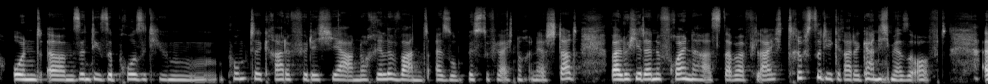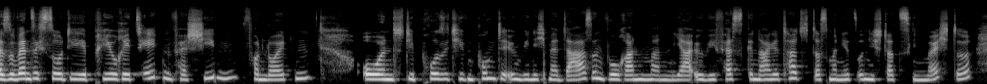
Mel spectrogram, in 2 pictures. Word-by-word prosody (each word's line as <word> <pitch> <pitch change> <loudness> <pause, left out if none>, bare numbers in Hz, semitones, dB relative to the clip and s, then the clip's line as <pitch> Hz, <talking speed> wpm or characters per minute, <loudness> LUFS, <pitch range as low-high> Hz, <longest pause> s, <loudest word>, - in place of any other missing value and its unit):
Und, 225 -2 +6
ähm, 210 -1 +3
sind 240 +1 +2
diese 230 0 +1
positiven 220 -2 -2
Punkte 260 -1 -2
grade 230 0 -2
für 230 0 -5
dich, 220 +1 -2
ja 215 -3 0
noch 210 +2 -3
relevant? 220 -5 +1
Also 205 -2 -3
bist 220 +3 -3
du - - -9
vielleicht 205 - -6
noch 220 +1 -7
in 210 - -7
der 200 -1 -3
Stadt, 255 +4 +1 0.3
weil 230 0 +7
du 240 - +4
hier 255 +2 +2
deine 240 +1 +4
Freunde 245 -2 +3
hast, 215 - -3
aber 210 0 0
vielleicht 225 +2 -3
triffst 290 +2 -2
du - - +4
die 255 -4 -2
grade 220 -2 -2
gar 255 -1 +1
nicht 235 +1 +1
mehr 205 -2 0
so 200 - -3
oft" 215 - -5 0.4
Also 230 +1 +6
wenn 255 -1 +6
sich 265 0 +2
so 255 -2 +3
die 235 -1 +1
Prioritäten 250 +4 0
verschieben 280 +7 -1
von 240 - -3
Leuten 225 +7 -2 0.5
und 235 0 +6
die 235 - +2
positiven 245 -1 -1
Punkte 270 -2 -1
irgendwie 225 -1 +1
nicht 225 +2 -2
mehr 220 - -1
da 210 +5 -1
sind, 270 -3 0
woran 225 -1 +2
man 210 -1 -2
ja 210 0 -1
irgendwie 220 0 -1
festgenagelt 230 0 -1
hat, 280 -1 -3
dass 225 +1 -3
man 225 -2 +1
jetzt 225 0 -4
in 230 - 0
die 225 - +2
Stadt 220 -1 -5
ziehen 205 -2 -2
möchte, 260 - -3
230 Hz, 210 wpm, -20 LUFS, 220-245 Hz, 0.5 s, weil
